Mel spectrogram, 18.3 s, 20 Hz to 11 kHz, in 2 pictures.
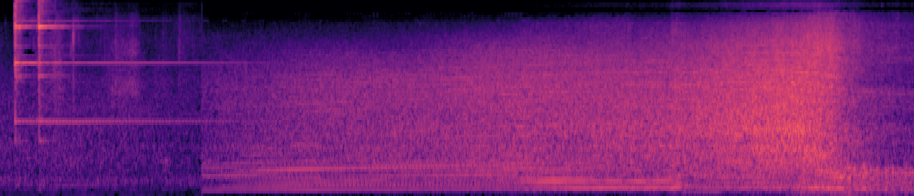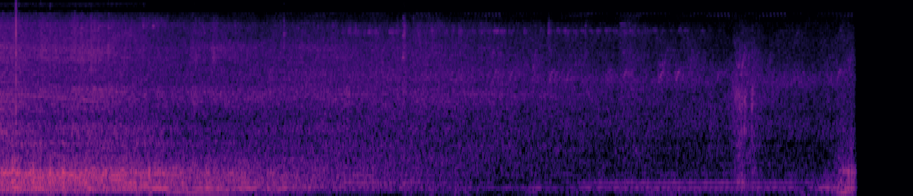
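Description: Ford Barra 4.0-litre straight-six in an FJ40 Landcruiser accelerating toward the camera along a gravel road, its engine note rising as it comes. It passes loudest about eight seconds in, with tyre noise on gravel, then fades away.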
